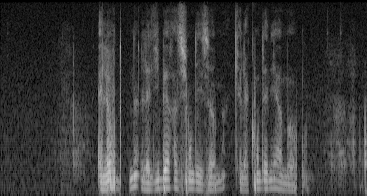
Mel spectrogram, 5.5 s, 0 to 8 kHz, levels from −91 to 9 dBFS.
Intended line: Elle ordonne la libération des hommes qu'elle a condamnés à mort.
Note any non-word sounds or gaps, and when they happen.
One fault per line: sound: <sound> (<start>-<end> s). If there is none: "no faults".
sound: dropout (1.8-1.9 s)
sound: dropout (4.4-4.5 s)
